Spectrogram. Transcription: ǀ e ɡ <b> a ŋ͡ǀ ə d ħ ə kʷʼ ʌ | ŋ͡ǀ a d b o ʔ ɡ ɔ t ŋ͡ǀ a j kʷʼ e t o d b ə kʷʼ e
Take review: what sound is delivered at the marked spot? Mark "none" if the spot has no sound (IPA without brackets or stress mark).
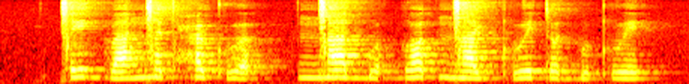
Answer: b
